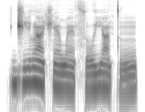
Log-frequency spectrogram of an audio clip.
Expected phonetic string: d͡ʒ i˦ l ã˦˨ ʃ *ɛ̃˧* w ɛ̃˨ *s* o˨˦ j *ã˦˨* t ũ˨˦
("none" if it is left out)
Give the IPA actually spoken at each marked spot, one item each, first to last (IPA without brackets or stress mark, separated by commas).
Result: ɛ̃˧, s, ã˦˨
